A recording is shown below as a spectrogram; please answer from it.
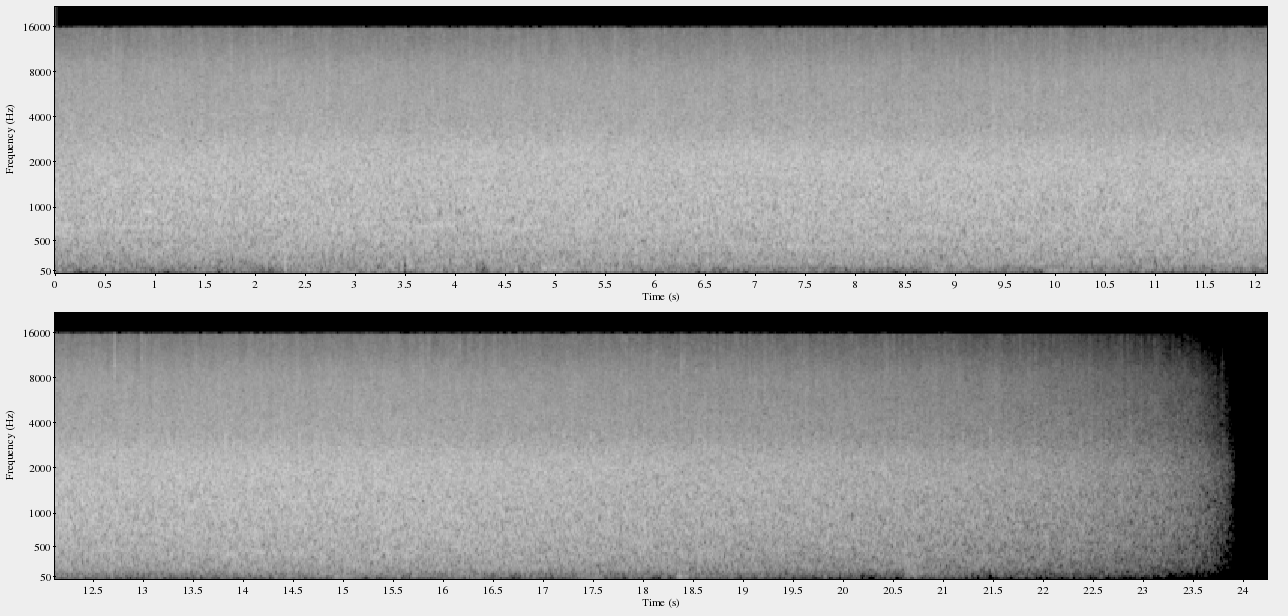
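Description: Large audience applauding steadily, fading out over the last few seconds.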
